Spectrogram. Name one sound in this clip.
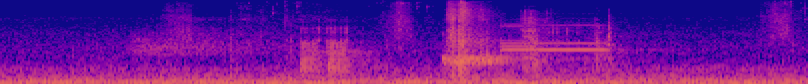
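A heavy metal door swings open.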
